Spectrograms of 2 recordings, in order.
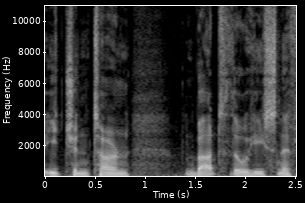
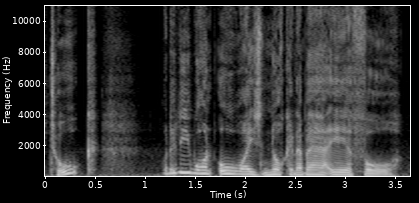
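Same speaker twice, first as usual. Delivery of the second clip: high, talkative woman's voice; disapproving boatman's wife; 7 semitones higher than usual. A narrator's reading. Wife complains about the wooden-legged visitor, disapproving. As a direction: grumble in a lifted character voice.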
